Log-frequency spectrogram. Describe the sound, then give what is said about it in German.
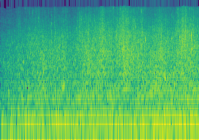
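Steady, soft rush of water and wind from an electric tour boat, converted from diesel, gliding along the Spree river in Berlin, with a low continuous hum underneath and no engine roar; the gentle wash stays constant throughout. “Es klingt fast wie ein Segelschiff.”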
